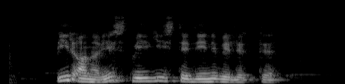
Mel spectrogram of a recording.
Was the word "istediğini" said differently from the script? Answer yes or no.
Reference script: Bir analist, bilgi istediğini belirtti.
no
